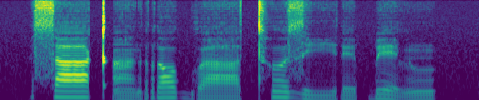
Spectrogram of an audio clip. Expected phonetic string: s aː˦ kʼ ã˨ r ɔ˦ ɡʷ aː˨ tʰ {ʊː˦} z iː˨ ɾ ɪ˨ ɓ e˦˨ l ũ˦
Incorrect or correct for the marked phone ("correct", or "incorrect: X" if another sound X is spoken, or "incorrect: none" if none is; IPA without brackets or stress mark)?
incorrect: ʊ˦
